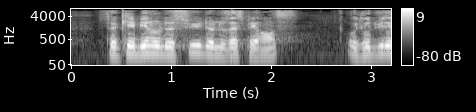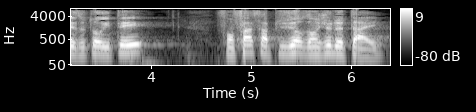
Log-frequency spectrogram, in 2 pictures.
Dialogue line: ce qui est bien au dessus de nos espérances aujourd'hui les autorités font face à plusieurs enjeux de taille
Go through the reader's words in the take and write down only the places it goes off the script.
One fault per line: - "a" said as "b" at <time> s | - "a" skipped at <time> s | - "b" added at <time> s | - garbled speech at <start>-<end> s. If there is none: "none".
none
